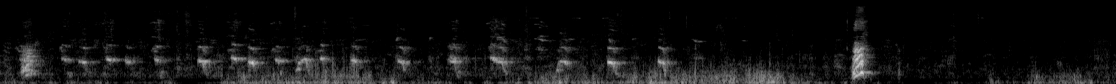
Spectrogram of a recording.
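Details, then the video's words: Rough Collie dog that loves water, giving a quick string of short, high, yelping whines and whimpers, many in the first eight seconds, with splashing and rustling water noise, then a single sharp bark before near silence. "러프콜리 강아지는 물을 너무 좋아해여"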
